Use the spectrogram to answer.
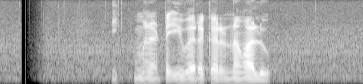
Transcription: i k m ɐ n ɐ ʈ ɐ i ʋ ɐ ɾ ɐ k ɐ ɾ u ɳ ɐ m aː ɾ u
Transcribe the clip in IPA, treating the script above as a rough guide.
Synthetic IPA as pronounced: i k m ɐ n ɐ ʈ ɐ i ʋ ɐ ɾ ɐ k ɐ ɾ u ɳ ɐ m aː l u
